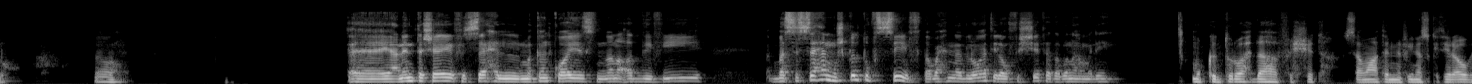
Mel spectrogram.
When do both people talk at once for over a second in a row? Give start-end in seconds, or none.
none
